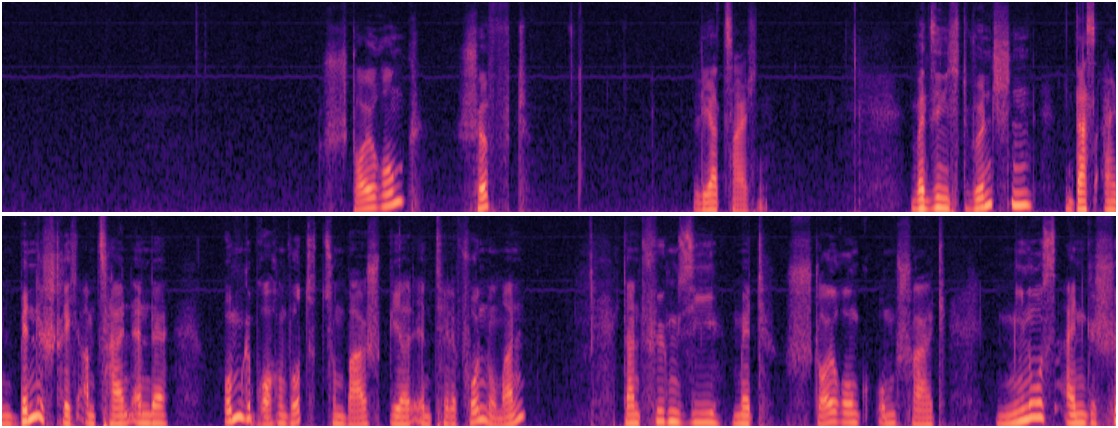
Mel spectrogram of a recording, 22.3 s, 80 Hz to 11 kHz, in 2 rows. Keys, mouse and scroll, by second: 0.1 click, 1.2 BackSpace, 4.7 ctrl+shift+space.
